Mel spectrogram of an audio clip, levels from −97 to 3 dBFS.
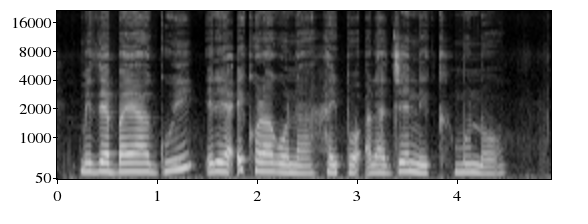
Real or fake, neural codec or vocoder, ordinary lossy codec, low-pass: real; none; none; none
